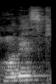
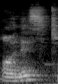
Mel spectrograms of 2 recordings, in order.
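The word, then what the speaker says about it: honest: एच शब्द ह के लिए आता है, पर यहां इसका प्रोनाउंसिएशन हॉनेस्ट नहीं होता, यहां हम एन ऑनेस्ट मैन ऐसा करते हैं। मैंने H stands for of sound, तो यहां पर साउंड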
